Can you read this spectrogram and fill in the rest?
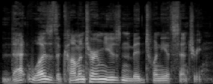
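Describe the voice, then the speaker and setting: A man's voice: fairly low pitch, a little fast, dry recording. An American man as an interview guest, giving an affable, informative explanation in a semi-scripted style.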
